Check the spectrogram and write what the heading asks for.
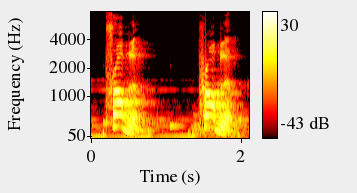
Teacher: notice how the e sound is very soft it's the uh sound again even notice the e replacing the replaced by the schwa sound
